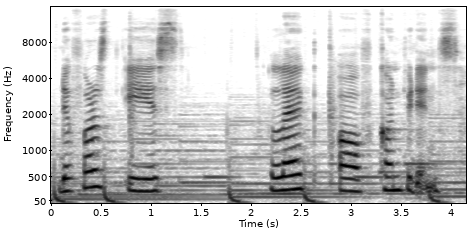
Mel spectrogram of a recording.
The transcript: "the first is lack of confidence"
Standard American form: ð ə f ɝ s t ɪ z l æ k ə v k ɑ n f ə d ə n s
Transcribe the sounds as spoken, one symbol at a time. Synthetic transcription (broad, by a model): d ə f ɝ s t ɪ s l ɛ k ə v k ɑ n f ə d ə n s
